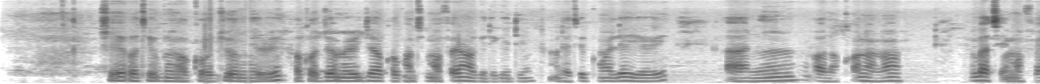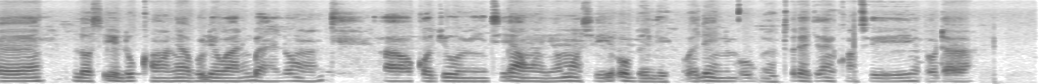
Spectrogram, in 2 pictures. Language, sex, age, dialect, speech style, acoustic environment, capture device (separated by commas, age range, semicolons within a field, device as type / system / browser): Yoruba, male, 25-34, Nigeria - Nigerian Standard, focused, nature, mobile / Linux / Chrome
